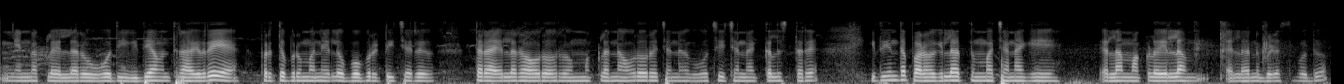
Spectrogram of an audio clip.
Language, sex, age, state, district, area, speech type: Kannada, female, 45-60, Karnataka, Vijayanagara, rural, spontaneous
